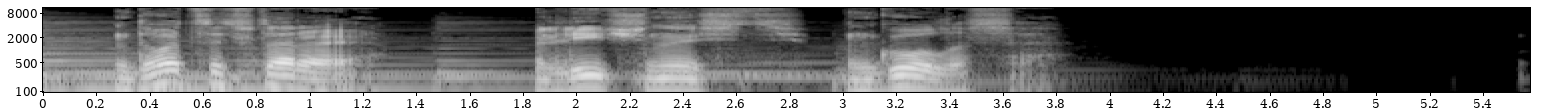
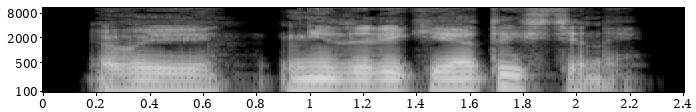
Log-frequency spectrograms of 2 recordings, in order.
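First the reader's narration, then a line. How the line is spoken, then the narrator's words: Sad. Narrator (Russian): печально сказал он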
